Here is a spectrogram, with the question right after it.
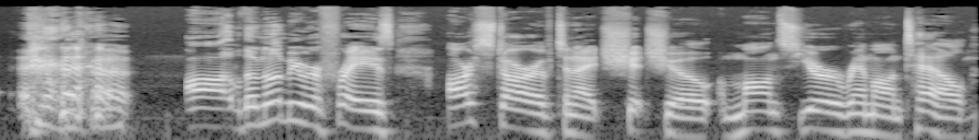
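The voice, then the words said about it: Exaggerated Southern American accent. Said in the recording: “pronouncing French names ... I demand that they be done in the most Southern American accent.”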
